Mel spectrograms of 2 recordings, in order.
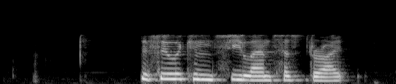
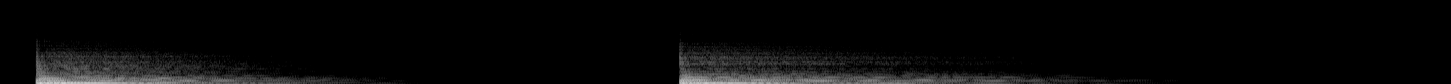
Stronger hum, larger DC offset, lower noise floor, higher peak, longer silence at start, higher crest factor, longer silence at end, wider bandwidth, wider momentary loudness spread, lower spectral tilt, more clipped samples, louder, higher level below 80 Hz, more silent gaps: neither; neither; second, -64 dBFS vs under -90 dBFS; first, -2 dBFS vs -8 dBFS; first, 1.4 s vs 0.35 s; second, 14 dB vs 22 dB; second, 0.5 s vs 4.5 s; first, 4.1 kHz vs 2.4 kHz; second, 7 LU vs 26 LU; second, -6 dB/octave vs -11.5 dB/octave; neither; first, -14 LUFS vs -27 LUFS; second, -54 dBFS vs -30 dBFS; second, none vs 5.19-6.72 s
